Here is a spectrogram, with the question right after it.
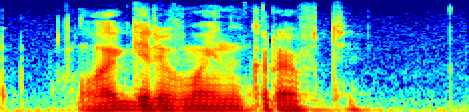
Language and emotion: Russian, neutral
